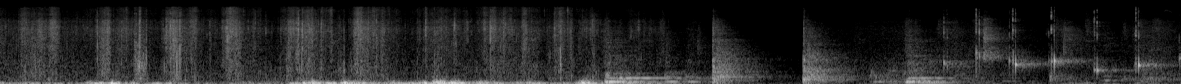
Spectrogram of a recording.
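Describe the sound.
Footsteps walking, a dense run of thudding steps at first, then a clearer and steady series of separate footfalls toward the end, with no talk over them.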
